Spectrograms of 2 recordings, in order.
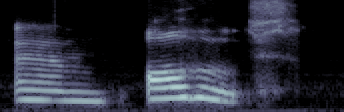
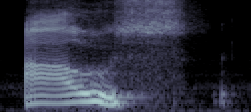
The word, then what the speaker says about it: Aarhus: You don't say the R. – Oh. How do you say it? – Give like a little like Aarhus. – Aarhus. No R. – Well, there's an R, but we don't pronounce it like Americans do. – No. – It's like the V in my name. You like the, it's there, but you don't really say it like most people in America would think you do.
